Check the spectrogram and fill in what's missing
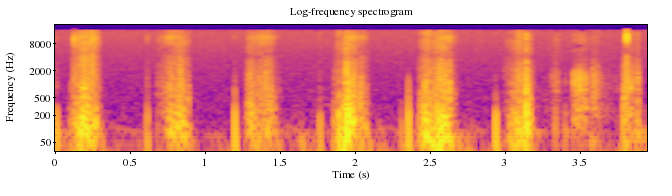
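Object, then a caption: Cork coaster. Long gold metal claw nails scratch across a round, flat, solid cork coaster. Dry, raspy scratching strokes come in irregular bursts, with short sharp ticks between them, and each stroke stops quickly with almost no ring.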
